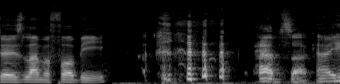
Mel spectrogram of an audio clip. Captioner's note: laughter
